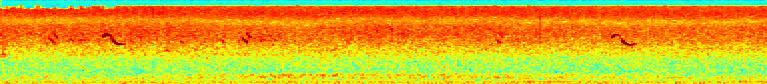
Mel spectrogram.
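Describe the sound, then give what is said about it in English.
A bird gives a few short, sharp alarm calls spaced irregularly, faint over a steady rush of flowing water and low rumble. “That bird is giving alarm calls.”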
